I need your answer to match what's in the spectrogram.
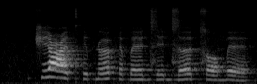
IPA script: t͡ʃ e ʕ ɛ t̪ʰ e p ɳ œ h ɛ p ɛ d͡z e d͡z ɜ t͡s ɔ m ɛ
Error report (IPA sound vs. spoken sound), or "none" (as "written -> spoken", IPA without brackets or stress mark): none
